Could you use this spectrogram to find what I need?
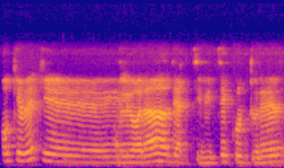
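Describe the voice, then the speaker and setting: A man's fairly high voice at a very slow pace, with fairly even intonation. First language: Spanish (speaking French). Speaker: author and activist. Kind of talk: TV interview.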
